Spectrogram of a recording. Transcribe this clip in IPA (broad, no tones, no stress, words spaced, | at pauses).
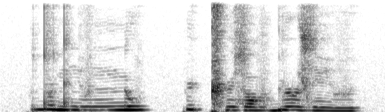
dudŋivnːuv pːyǁyzɔv ɡyɭziv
